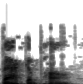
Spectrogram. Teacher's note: Back upon 有一个连音，那个 k 要浊化成 g，在美式发音叫 back uponyou，可以把 you 强调出来，因为对你反过来进行微笑。It smiles back upon you.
